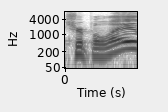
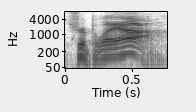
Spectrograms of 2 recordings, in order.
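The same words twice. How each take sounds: First: It is said with an English pronunciation. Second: It is said with a Spanish pronunciation. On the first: It sounds like the roadside assistance company. "like it's a freaking roadside assistance company" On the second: It is how people in Mexico say it. "which is I think how they pronounce it? In Mexico"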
